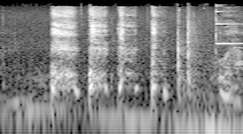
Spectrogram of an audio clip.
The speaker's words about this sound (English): I heard coughing.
